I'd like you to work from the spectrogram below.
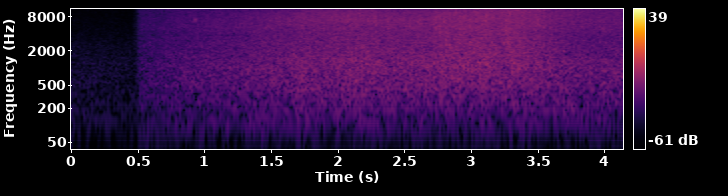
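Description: Ocean surf breaks onto a little wet sand in a cove beneath steep cliffs. It fades up quickly into a continuous, broad roar of waves that swells slightly and stays loud and steady, with no voices.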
